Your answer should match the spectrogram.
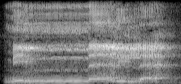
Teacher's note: برضو بنشيل النون الساكنة ونحط بعدها الميم ونغنها حركتين. من مال الله، وآتوهم من مال الله الذي آتاك، من مال، النون ساكنة جاء بعدها ميم.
